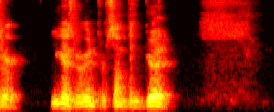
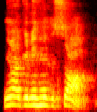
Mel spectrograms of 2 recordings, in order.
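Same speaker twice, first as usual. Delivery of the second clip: higher, whiny teasing take; mock high lament; 10 semitones higher than usual. Shown as a demonstration. To listeners who missed the song, a higher mock whine. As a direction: pitch it up like a mock complaint. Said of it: "It's all an act".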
